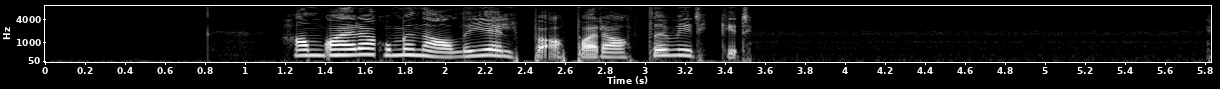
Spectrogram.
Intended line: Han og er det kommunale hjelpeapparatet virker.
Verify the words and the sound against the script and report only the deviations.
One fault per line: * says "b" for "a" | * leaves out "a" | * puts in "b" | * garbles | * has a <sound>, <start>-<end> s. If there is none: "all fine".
all fine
